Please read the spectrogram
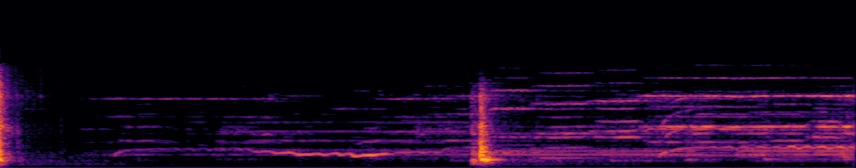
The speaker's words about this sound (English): Behind every unopened door, there is a mystery. And the opening of this door introduces us to another in the series, the key.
